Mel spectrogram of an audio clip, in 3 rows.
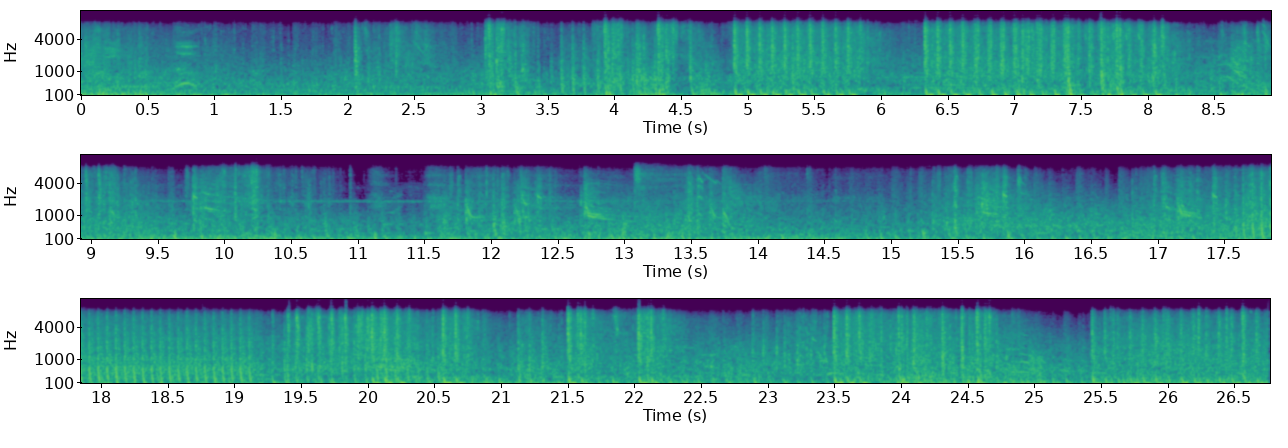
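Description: Machine gun fire rattles in sustained loud bursts during a Battlefield 6 battle, mixed with explosions, other gunfire and shouted voices throughout.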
